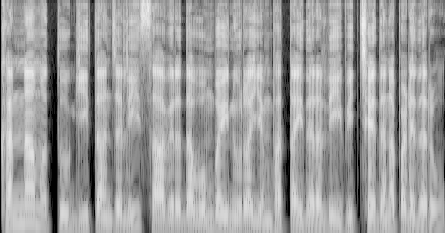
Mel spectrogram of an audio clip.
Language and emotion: Kannada, neutral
